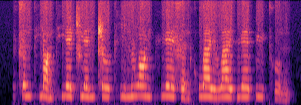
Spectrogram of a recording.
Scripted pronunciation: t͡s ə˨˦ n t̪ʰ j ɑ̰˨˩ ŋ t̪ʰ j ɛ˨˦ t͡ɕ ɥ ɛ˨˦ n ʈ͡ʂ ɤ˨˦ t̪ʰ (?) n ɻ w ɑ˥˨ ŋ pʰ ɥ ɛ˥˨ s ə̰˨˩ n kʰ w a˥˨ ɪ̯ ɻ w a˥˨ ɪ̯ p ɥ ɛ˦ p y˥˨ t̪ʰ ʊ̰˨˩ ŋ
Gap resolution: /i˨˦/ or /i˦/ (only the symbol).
i˨˦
